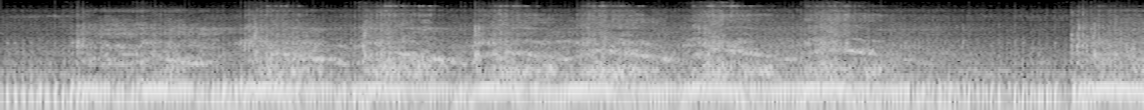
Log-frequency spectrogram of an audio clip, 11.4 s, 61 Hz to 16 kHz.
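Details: Yamaha Mio Fino 125 fuel-injected scooter after cleaning and adjusting the idle speed control (ISC) via its hose: holds idle alone with no throttle, steady low hum with light recurring clatter on top, no hunting or stalling; normal idle.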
